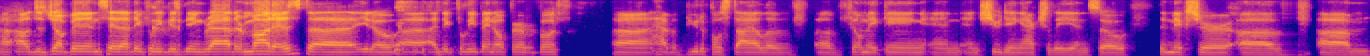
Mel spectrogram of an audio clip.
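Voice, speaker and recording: The delivery comes at a moderate pace in a monotone, flat intonation. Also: man, medium pitch for a man. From New Jersey, US. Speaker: documentary filmmaker. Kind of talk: film Q&A.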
